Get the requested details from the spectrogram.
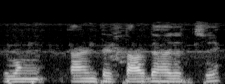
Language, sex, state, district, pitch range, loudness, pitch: Bengali, male, West Bengal, Alipurduar, 130-140 Hz, -18 LUFS, 135 Hz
